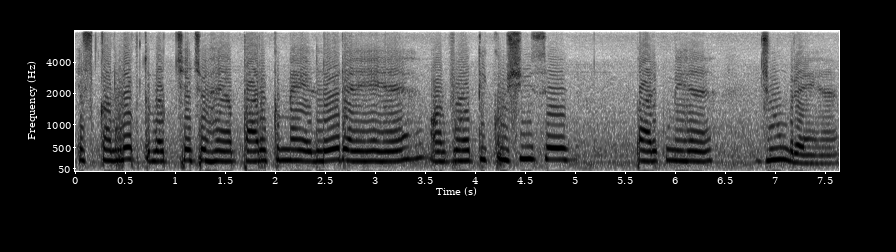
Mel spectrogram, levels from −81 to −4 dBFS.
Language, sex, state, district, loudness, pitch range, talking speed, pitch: Hindi, female, Rajasthan, Bikaner, -6 LUFS, 215-240 Hz, 170 wpm, 225 Hz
